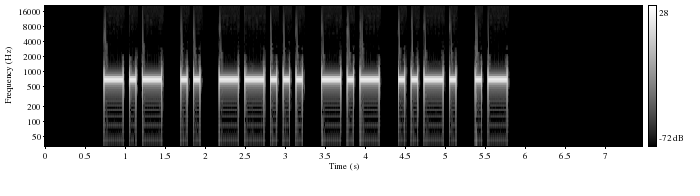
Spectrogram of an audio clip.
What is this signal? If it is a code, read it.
Morse code, heard as a keyed tone, about 15 wpm, 700 Hz. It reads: KI7KFA
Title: USA Call Signs - 6 Characters - Repeated 3x - 15wpm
